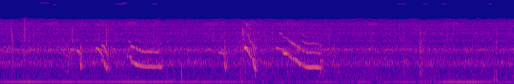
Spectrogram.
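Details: Male Mame Shiba Inu puppy at a breeder in Japan giving a few high, whining whimpers that slide downward, spaced about two seconds apart, over a steady low hum.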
